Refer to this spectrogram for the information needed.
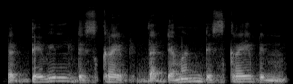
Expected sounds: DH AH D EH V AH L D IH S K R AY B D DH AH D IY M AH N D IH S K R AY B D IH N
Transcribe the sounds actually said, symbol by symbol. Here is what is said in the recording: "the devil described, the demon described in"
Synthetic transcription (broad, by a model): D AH D EH V AH L D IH S K R AY B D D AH D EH M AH N D IH S K R AY B D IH N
